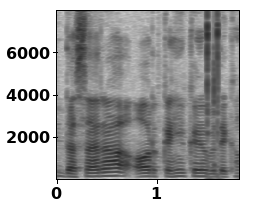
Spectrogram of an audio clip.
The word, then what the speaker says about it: दशहरा: मान सकता हूं इसको क्योंकि यहां के जो लोकल थे या मूल निवासी थे वो दशहरा का उच्चारण शायद ना कर पाए हो इसलिए दस राहा बना दिए तो वो द दस राहा या दसरा ऐसा करके वो उसको शॉर्ट फॉर्म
